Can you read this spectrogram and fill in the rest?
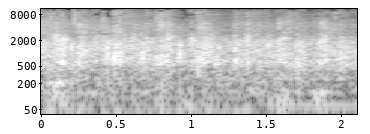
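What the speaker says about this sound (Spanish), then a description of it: "Me gustaría ahora ir pidiendo un aplauso para cada uno de nuestros invitados" An audience applauds a guest at a talk event, with a steady wash of many hands clapping at moderate loudness for the whole moment.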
